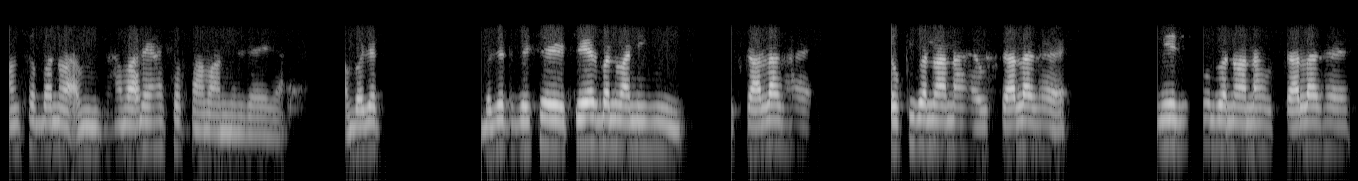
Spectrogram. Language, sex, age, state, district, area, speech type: Hindi, female, 60+, Uttar Pradesh, Ayodhya, rural, conversation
